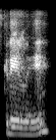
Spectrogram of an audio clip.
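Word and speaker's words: करेला: So the first one is called a krele. This is how we pronounce it in Hindi. It's krele.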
